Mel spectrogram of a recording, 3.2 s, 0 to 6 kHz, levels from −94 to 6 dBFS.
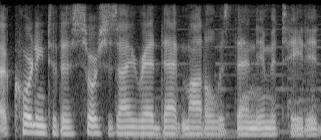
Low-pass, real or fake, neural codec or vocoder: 5.4 kHz; real; none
